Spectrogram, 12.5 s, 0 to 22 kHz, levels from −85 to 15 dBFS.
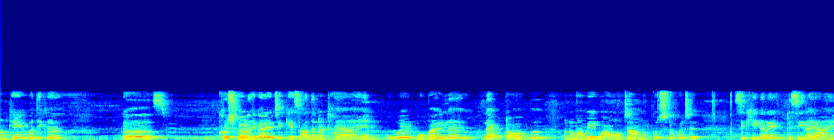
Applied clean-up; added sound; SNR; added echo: none; none; none; none.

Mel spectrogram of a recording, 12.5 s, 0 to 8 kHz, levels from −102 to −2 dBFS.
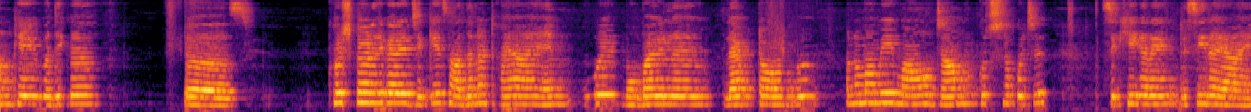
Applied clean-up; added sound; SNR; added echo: neural mask model RNNoise.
